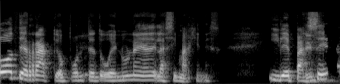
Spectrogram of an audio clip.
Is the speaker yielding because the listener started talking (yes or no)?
no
